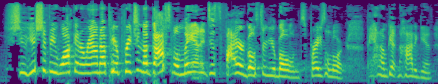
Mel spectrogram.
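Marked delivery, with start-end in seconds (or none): 0.1-4.6 loud, high, fired-up preaching; fiery preaching. Acted. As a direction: let the fire rise in your voice. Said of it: "does it feel like it's getting hot in here".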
